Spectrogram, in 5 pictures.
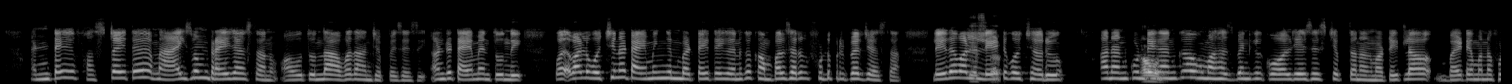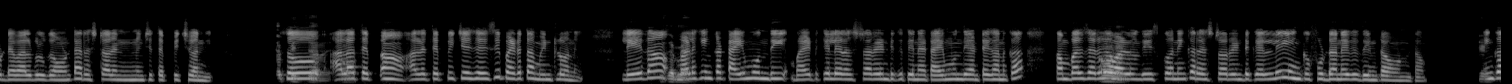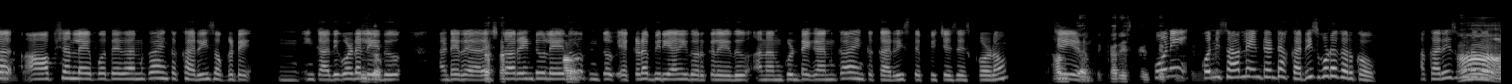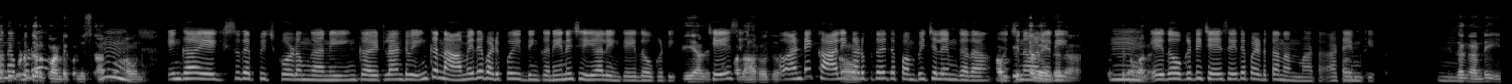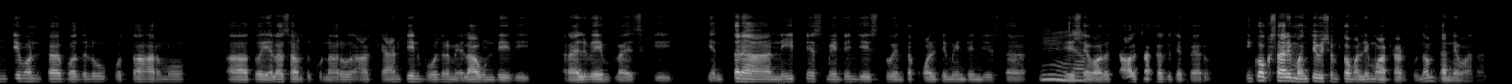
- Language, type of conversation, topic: Telugu, podcast, ఇంటివంటకు బదులుగా కొత్త ఆహారానికి మీరు ఎలా అలవాటు పడ్డారు?
- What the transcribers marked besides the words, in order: in English: "ఫస్ట్"; in English: "మాక్సిమం ట్రై"; in English: "టైమ్"; in English: "టైమింగ్‌న్ని"; in English: "కంపల్సరీగా ఫుడ్ ప్రిపేర్"; in English: "హస్బెండ్‌కి కాల్"; in English: "ఫుడ్ అవైలబుల్‌గా"; in English: "రెస్టారెంట్"; in English: "సో"; in English: "రెస్టారెంట్‌కి"; in English: "కంపల్సరీగా"; in English: "రెస్టారెంట్"; in English: "ఫుడ్"; in English: "ఆప్షన్"; in English: "కర్రీస్"; chuckle; in English: "కర్రీస్"; in English: "కర్రీస్"; in English: "కర్రీస్"; in English: "ఎగ్స్"; in English: "క్యాంటీన్"; in English: "రైల్వే ఎంప్లాయీస్‌కి"; in English: "నీట్నెస్ మెయింటైన్"; in English: "క్వాలిటీ మెయింటైన్"; tapping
